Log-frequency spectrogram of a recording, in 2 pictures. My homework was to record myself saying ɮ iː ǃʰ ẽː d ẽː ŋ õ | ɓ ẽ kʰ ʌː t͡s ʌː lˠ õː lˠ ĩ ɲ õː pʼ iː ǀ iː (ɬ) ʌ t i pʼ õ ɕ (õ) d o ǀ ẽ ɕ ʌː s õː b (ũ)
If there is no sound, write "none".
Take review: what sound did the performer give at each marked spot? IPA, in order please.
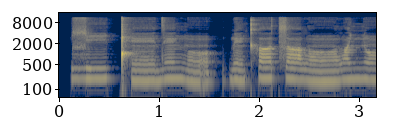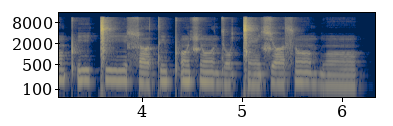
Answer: ɬ, õː, õ

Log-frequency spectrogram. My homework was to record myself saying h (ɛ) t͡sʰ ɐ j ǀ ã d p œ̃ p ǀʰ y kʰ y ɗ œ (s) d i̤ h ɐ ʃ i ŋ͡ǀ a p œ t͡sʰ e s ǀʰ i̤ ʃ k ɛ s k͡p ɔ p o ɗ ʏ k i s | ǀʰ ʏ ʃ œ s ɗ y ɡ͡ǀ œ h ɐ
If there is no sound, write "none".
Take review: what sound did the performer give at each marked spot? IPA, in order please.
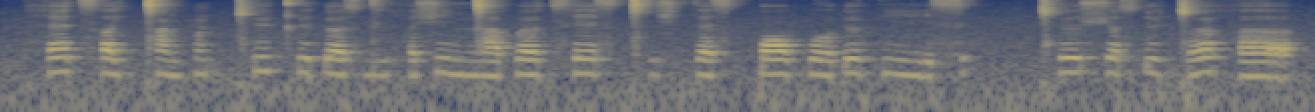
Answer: ɛ, s

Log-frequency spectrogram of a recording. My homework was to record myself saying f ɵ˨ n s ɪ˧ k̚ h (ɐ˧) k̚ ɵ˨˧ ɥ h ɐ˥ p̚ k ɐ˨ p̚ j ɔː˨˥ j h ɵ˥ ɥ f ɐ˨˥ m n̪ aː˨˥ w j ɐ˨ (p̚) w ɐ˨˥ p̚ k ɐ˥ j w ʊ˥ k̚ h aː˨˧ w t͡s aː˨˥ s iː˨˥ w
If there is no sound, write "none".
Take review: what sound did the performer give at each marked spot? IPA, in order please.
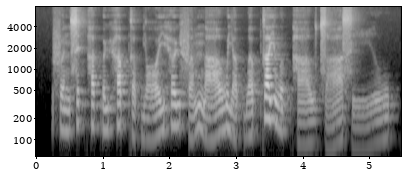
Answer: ɐ˧, p̚

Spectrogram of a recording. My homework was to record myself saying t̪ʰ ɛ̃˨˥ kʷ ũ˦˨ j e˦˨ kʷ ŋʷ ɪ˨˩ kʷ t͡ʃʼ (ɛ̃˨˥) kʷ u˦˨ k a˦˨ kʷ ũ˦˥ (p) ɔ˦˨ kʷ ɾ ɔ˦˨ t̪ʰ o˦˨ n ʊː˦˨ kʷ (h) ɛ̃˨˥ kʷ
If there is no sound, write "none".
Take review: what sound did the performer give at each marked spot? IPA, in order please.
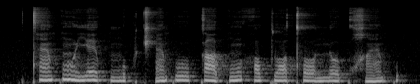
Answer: ɛ̃˨˥, h, χ

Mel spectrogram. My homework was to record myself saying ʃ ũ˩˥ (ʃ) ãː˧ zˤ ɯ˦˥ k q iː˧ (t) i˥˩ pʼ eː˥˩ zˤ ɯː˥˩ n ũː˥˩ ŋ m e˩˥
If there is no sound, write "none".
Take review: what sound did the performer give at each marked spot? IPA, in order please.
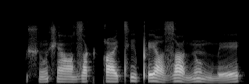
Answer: ʃ, tʰ

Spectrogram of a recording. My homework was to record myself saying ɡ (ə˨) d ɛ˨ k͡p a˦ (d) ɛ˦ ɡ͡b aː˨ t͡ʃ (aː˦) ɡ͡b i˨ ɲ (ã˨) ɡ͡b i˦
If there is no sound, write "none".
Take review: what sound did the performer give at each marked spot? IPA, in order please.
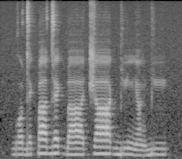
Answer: ɔ˨, d, aː˦, ã˨

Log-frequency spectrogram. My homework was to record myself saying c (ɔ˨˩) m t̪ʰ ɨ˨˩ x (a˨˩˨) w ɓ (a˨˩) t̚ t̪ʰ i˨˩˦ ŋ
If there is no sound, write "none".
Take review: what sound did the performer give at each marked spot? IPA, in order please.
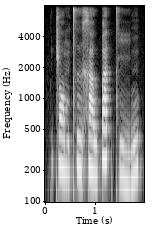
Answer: ɔ˨˩, a˨˩, a˦˥

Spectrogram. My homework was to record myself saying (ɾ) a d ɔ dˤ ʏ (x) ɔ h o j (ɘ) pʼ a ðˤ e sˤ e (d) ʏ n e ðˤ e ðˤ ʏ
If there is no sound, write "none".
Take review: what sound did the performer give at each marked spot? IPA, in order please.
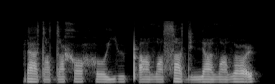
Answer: ɾ, x, ʉ, d

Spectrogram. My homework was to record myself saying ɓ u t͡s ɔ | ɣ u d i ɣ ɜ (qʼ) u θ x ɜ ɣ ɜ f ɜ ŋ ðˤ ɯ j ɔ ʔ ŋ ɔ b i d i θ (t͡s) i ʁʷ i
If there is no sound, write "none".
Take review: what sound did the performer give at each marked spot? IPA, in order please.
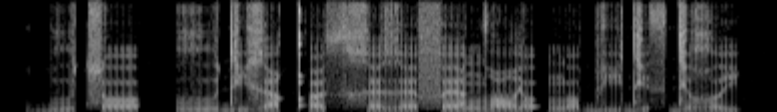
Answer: qʼ, d

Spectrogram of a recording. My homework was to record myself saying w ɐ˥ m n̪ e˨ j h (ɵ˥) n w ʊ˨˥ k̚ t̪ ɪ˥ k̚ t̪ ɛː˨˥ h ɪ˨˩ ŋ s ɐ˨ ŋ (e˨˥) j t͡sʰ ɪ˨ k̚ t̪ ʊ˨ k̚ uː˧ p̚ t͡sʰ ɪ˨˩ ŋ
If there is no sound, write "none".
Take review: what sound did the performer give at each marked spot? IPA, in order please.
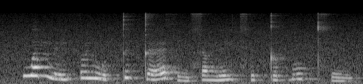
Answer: ɵ˧, e˨˧

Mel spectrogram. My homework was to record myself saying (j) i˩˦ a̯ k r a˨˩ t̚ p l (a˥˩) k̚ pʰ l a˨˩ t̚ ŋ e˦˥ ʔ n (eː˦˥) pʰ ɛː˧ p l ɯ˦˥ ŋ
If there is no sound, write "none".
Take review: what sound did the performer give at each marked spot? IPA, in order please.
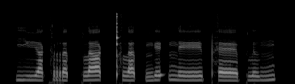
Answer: j, a˦˥, eː˦˥

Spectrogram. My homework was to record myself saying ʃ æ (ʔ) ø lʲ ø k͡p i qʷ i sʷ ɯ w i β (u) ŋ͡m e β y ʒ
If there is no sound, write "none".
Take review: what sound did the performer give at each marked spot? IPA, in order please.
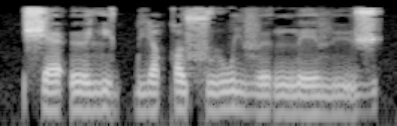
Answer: ʔ, ø

